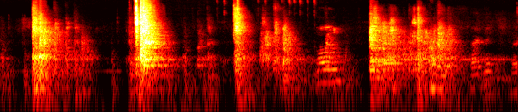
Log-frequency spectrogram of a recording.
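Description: Table football (foosball) play: four hard knocks about a second apart as the ball is shot and struck by the rod figures and slams against the table, the loudest about two seconds in, one of them the goal being scored.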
